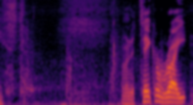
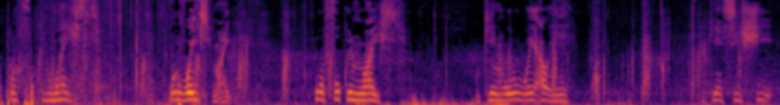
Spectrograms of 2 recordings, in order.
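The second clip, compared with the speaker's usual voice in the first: higher hammed-up Australian accent; mock Australian accent; 4 semitones higher than usual. Vlogger jokes to himself about closed dogs, mock Australian accent. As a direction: play a frustrated Aussie bloke, hammed up. Giddy put-on voice saying mate.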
